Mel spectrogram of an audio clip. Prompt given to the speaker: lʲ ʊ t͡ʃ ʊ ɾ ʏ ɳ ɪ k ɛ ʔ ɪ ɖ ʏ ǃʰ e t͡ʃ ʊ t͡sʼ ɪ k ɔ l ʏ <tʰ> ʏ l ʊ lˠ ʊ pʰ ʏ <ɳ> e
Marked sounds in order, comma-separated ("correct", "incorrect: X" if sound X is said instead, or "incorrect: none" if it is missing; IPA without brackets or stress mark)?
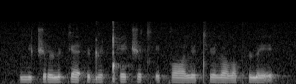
correct, correct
